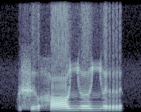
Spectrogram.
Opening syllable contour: rising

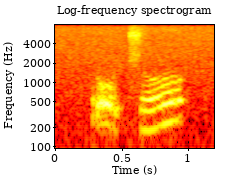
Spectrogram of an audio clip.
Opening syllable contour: falling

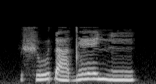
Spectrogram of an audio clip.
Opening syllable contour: rising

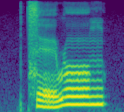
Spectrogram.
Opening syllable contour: low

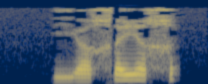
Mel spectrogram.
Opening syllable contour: low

